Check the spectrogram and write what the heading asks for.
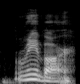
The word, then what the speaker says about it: Rybar: it has been brought to my attention that Russian mercenary mill blogger Rybar is actually pronounced Rybar.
